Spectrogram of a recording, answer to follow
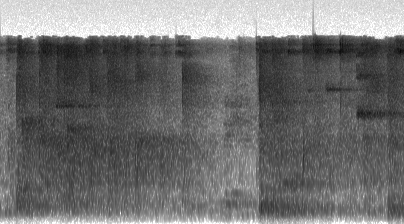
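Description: Indistinct voices in a large hall, with a few short pings of a table tennis ball between points.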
